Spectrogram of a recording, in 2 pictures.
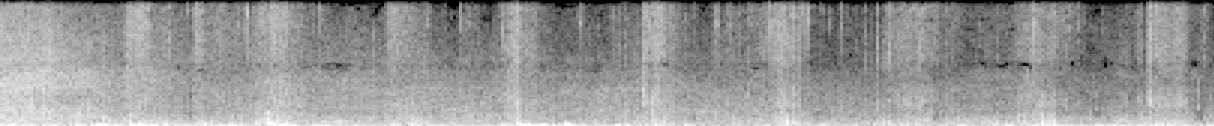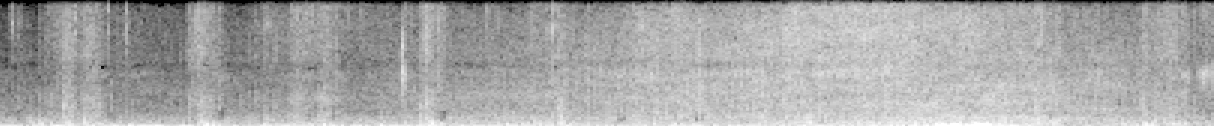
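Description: Footsteps crunching through snow, with wind rumbling on the phone's microphone throughout and a louder low thump near the end.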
